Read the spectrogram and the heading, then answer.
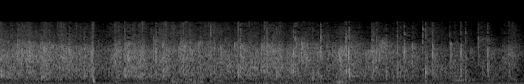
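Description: A church audience bursts into sustained applause, many hands clapping in a dense, steady patter for several seconds with a few sharper claps standing out, and no one speaking.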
